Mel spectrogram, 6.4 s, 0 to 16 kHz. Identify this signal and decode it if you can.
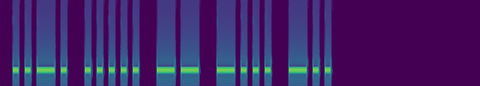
Morse code, heard as a keyed tone, about 16 wpm, 700 Hz. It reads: F5MBD
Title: DXCC-100 Call Signs - 5 Characters - 15wpm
